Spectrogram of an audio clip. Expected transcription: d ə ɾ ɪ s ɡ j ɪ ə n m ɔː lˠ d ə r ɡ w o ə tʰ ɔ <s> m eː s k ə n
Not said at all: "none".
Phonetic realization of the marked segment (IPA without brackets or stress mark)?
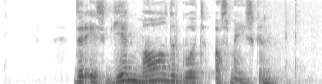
s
